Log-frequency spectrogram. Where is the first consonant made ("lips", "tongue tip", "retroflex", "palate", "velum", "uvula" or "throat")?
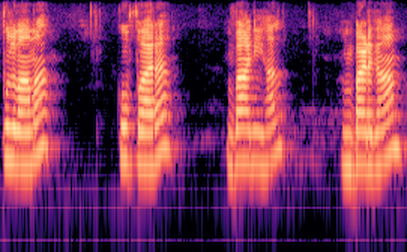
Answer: lips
